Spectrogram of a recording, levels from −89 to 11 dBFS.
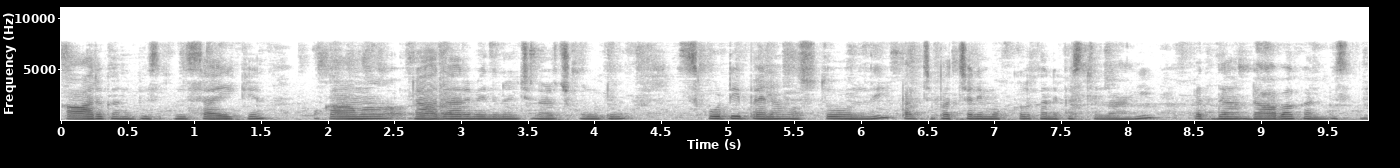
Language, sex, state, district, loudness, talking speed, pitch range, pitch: Telugu, female, Andhra Pradesh, Guntur, -29 LUFS, 115 wpm, 190-205 Hz, 195 Hz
